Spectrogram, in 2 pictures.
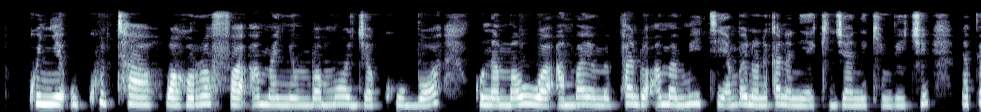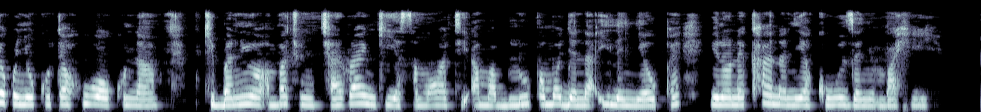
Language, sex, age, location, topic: Swahili, female, 18-24, Nairobi, finance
